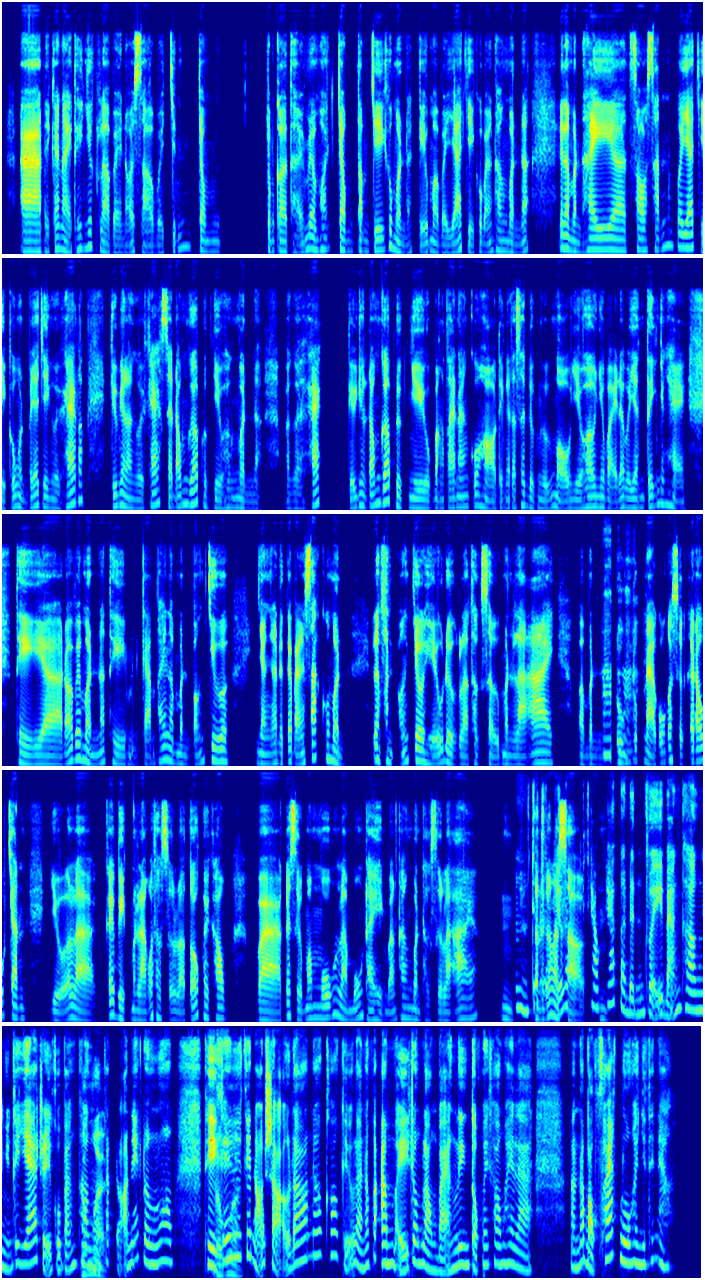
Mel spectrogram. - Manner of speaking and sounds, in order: tapping; unintelligible speech
- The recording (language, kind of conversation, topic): Vietnamese, podcast, Bạn xử lý nỗi sợ khi phải thay đổi hướng đi ra sao?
